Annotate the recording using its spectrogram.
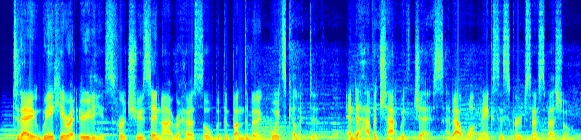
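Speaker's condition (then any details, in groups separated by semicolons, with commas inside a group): No condition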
